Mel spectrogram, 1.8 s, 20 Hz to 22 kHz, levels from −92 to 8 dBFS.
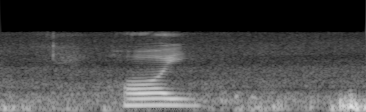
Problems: constant background noise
